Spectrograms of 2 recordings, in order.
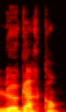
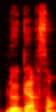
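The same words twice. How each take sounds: First: The c is pronounced with a k sound. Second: The ç is pronounced with an s sound. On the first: The speaker calls it wrong. "Si je mets pas de de, de cédille, alors euh, on va lire euh" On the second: The speaker calls it right. "il faut mettre la cédille"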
